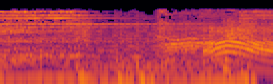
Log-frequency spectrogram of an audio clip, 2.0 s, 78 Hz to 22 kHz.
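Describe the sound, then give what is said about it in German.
A smartphone rings with a bright, melodic ringtone that plays steadily and fairly loud for about two seconds, with no voices over it. “Ihr hört die S1 Morning Show und stellt euch jetzt mal vor, euer Smartphone klingelt und dran ist's.”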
